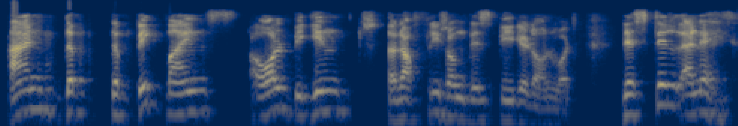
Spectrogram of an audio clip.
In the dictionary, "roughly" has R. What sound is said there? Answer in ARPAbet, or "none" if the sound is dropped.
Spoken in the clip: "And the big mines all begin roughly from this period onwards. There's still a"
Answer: R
